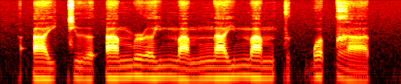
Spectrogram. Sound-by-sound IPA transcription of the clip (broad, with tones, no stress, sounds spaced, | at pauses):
ʔ a˨˩ j c ɨ˨˩˨ ə̯ ʔ a˧˥ m ɹ ə˧˥ j m a˨˩˦ m n a˧˥ j m a˧ m t̪ ə˨˩ k̚ ɓ ɔ˦˥ t̚ ɣ a˨˩ t̚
